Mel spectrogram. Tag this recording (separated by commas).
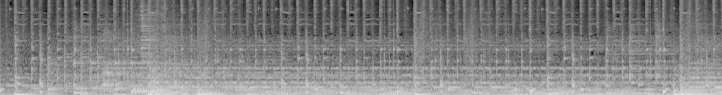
Background music, Music, Theme music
